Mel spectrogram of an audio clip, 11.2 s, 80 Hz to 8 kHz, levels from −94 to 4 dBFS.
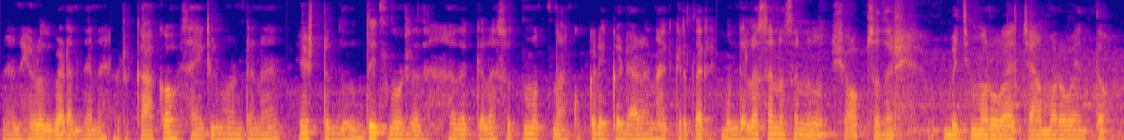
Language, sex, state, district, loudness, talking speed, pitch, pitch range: Kannada, male, Karnataka, Bijapur, -20 LUFS, 130 wpm, 110 Hz, 105-120 Hz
